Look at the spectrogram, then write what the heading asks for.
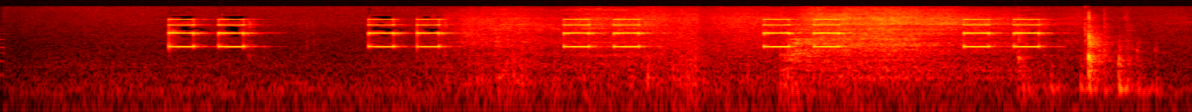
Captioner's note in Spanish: Despertador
